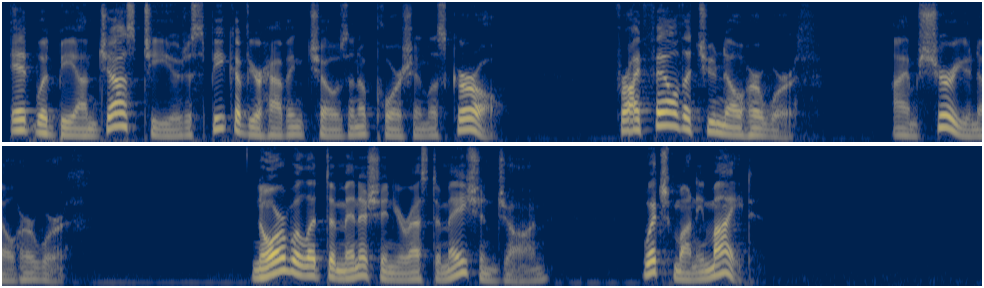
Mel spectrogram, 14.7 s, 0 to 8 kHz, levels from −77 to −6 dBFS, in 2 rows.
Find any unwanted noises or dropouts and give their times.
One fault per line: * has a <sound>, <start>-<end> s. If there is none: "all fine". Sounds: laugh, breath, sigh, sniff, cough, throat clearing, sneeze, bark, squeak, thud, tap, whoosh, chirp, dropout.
all fine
